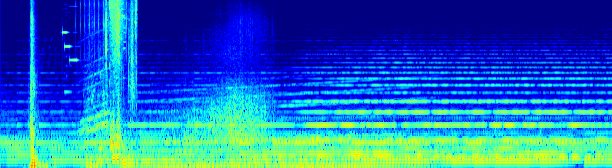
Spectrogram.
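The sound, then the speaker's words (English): A sharp thunk and a brief mechanical whir, then an automated medical truck's steady engine drone settles in, humming constantly as it drives a couple of blocks to the morgue, with no one talking. “The med truck is automated, and there's no one aboard except me and Tala.”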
